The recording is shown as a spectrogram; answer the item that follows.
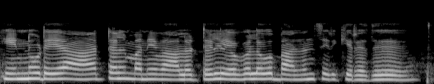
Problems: none marked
